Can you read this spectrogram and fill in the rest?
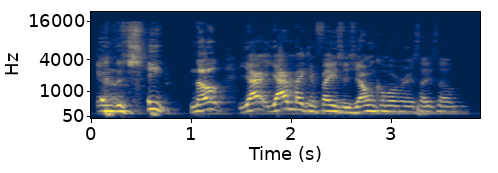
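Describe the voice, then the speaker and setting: A man's voice: high-pitched, fast talker, fairly bright tone. A man of thirty hosting a casual group conversation, joking and laughing often. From Louisville, Kentucky. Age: 30s. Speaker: host.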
